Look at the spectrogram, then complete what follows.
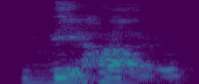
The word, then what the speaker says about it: Vihar: Bihar means actually Vihar, could be the proper Sanskrit way of writing it or pronouncing it.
